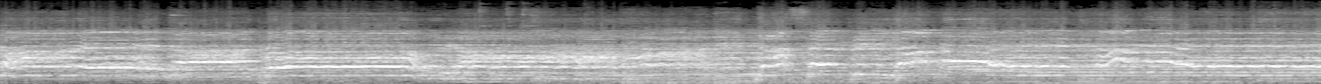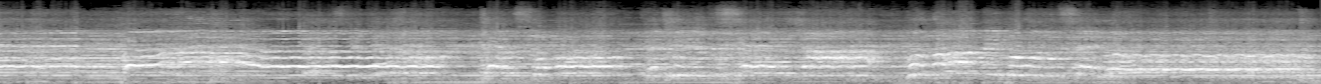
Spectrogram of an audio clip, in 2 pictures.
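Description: A woman singing a gospel worship song with vibrato over sustained instrumental backing.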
